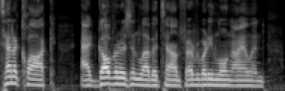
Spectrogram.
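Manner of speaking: ordinary talk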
